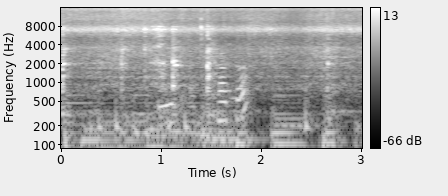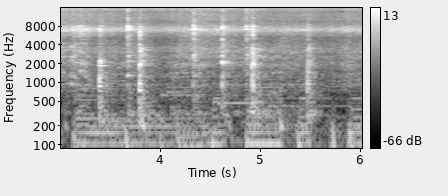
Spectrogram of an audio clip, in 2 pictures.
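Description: Vegetables for veg cheese pasta sauté in a pan with a steady close sizzle, punctuated by repeated scraping and clinking stirs of a spoon against the pan, with a few brief spoken words.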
